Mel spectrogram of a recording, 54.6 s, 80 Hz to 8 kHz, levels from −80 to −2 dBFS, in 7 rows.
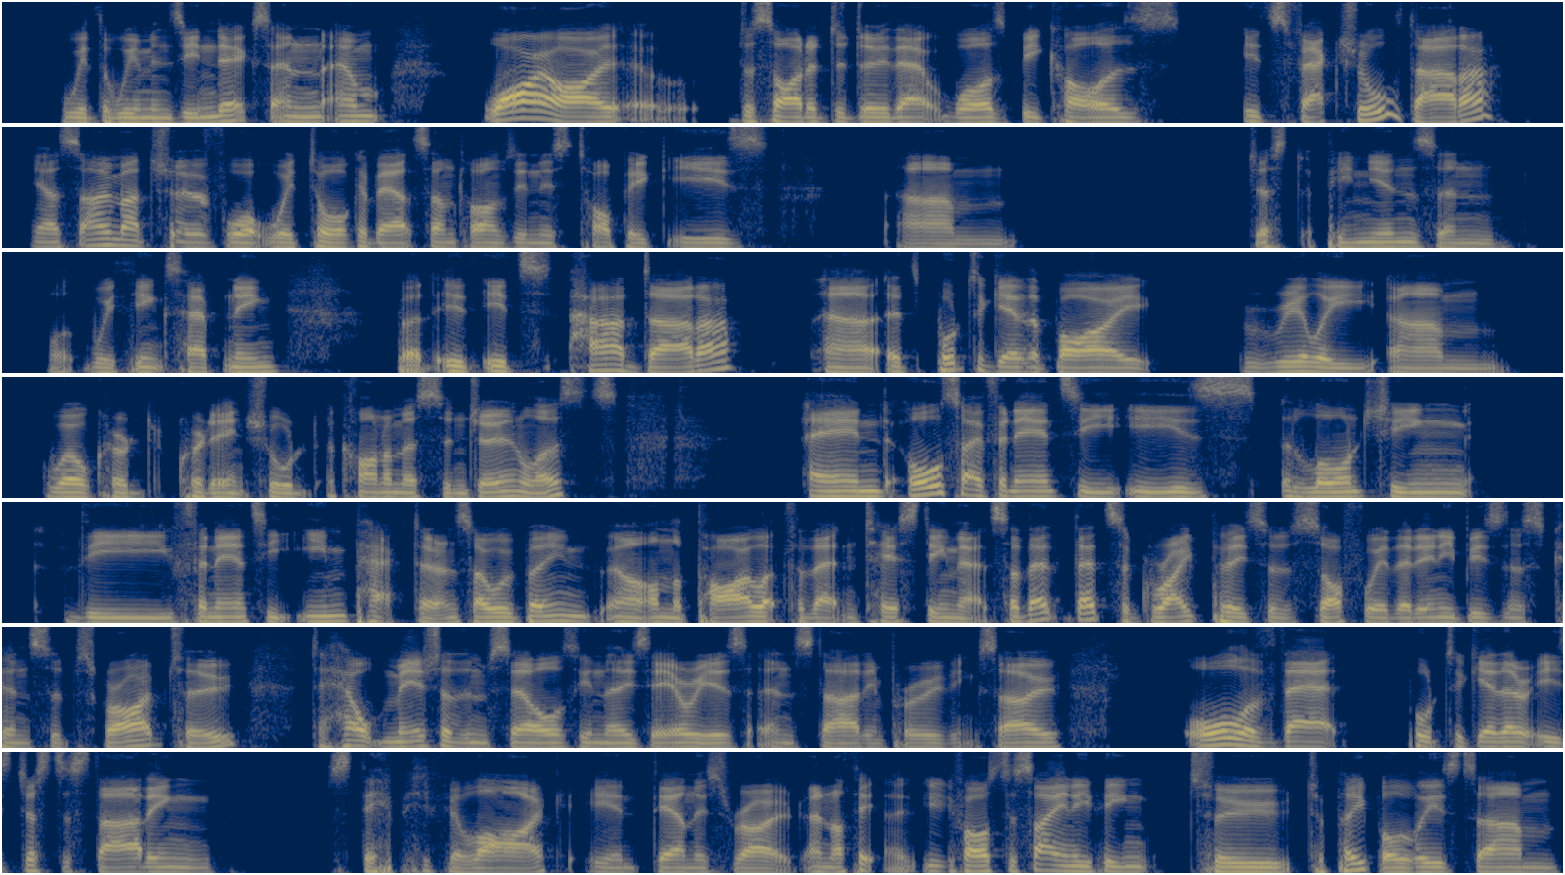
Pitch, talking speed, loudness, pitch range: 110 Hz, 145 wpm, -28 LUFS, 105-120 Hz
